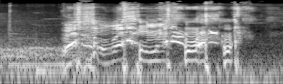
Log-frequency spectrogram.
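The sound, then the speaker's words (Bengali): Nasal-voiced coughing in a spoken story, a rapid broken run of several loud, throaty coughs and hacking sounds with a strong voiced, humming tone. “বদলে খোনা গলায় এক খক খক কাশির আওয়াজ আসছে ব্যাপারটা কি হলো কাশছে কে”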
